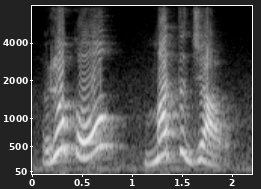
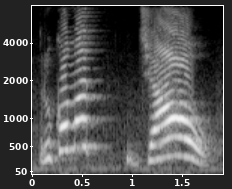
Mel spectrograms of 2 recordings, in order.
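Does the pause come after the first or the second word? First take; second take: first; second. First: There is a pause after the first word. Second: There is a pause after the second word. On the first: The listener is being told to stop. "यहां पर आपको रुकने के लिए कहा जा रहा है" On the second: Permission to go is being given. "रुको मत, आवश्यकता नहीं है, तुम तो जाओ"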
